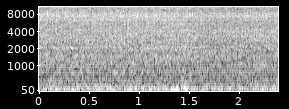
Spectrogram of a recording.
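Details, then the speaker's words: 1998 Nissan Skyline R34 GTT, SR engine, about 38,325 km, all original, warmed up for a while, phone held close: smooth, even low idle with steady rumble and normal valve tick, no knocking; healthy engine. "We are good here. I mean, it's quiet, really quiet."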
